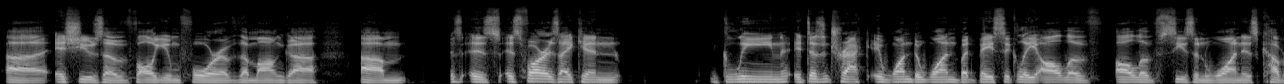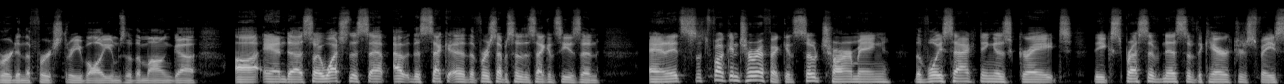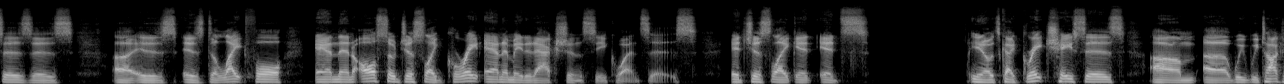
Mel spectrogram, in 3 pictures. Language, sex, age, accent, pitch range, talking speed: English, male, 20-39, American, 100-120 Hz, 170 wpm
